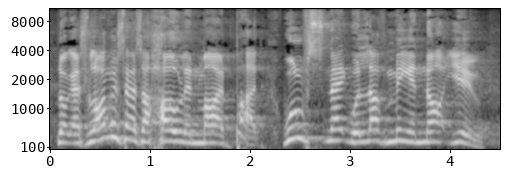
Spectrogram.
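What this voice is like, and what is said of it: Exaggerated British accent. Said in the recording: “some British guy ... His accent was insane.”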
